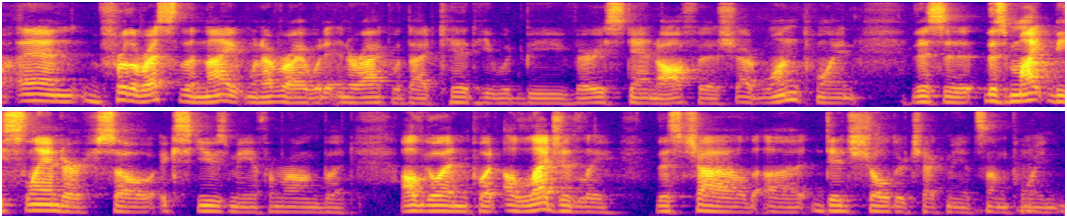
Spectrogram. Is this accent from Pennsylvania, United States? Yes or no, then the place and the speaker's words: no; Soda Springs, Idaho, United States; back in my hometown of Soda Springs, as I was saying before, I was big shrimping in my Boy Scouts troop.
